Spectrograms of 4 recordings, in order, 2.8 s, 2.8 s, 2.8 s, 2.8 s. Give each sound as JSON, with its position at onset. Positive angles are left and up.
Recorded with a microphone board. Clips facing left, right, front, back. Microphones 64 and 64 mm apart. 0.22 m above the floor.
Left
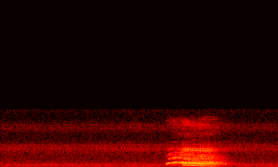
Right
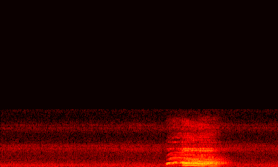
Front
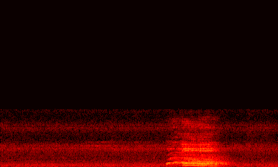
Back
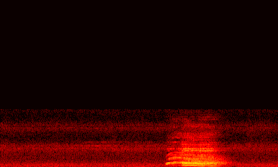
{"t": 1.6, "sound": "a scream", "azimuth_deg": 155, "distance_m": 4.0}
